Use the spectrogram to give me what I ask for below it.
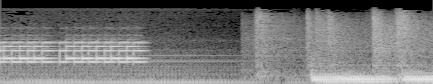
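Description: A mobile phone ringtone chirps in quick pulsed bursts of bright electronic tones, loud and alone, for under a second before it cuts off.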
